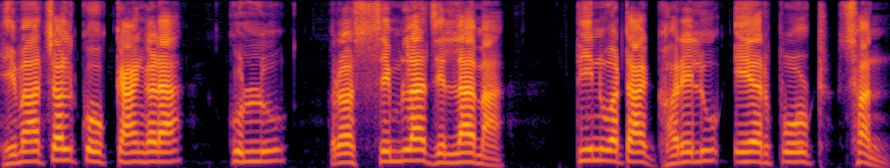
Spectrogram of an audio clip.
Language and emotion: Nepali, neutral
